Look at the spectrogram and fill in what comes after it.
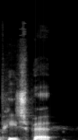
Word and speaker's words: Peach Pit: Obviously, it's the Peach Pit. I'm like, I can't believe I was saying that wrong.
